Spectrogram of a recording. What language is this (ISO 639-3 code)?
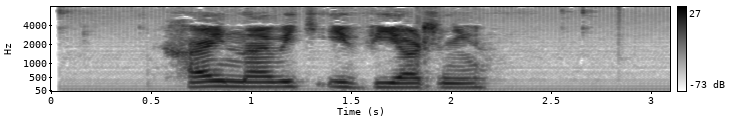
ukr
